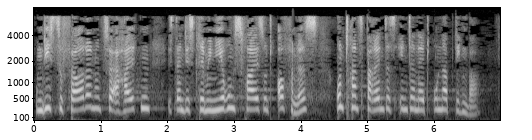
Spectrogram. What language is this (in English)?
German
